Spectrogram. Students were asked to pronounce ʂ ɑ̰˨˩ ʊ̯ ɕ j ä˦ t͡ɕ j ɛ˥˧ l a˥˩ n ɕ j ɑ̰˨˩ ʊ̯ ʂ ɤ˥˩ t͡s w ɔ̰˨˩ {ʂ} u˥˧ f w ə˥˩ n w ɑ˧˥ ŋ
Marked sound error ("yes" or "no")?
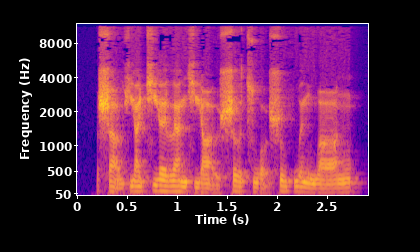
no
